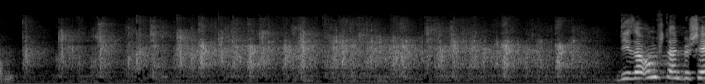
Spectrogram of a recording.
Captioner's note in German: Beifall BÜNDNIS 90/DIE GRÜNEN und vereinzelt CDU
